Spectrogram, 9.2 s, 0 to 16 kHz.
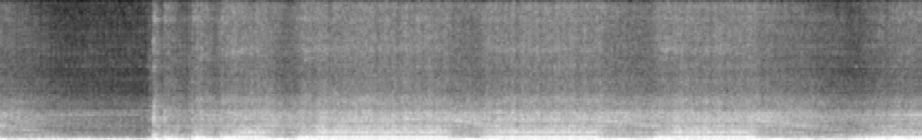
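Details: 2010 Polaris Outlaw 90cc ATV after a carb clean, held at full throttle: speed surges and drops in repeated bursts off the rev limiter, revs out normally; still smoking, owner guesses thin oil seeping past stuck rings.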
